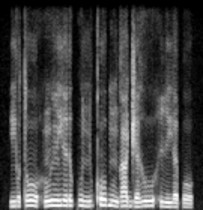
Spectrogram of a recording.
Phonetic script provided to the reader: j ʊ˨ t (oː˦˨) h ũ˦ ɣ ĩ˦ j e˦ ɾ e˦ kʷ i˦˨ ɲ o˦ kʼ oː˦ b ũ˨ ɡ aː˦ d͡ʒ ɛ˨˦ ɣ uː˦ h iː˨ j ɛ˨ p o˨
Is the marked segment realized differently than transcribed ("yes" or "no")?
no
